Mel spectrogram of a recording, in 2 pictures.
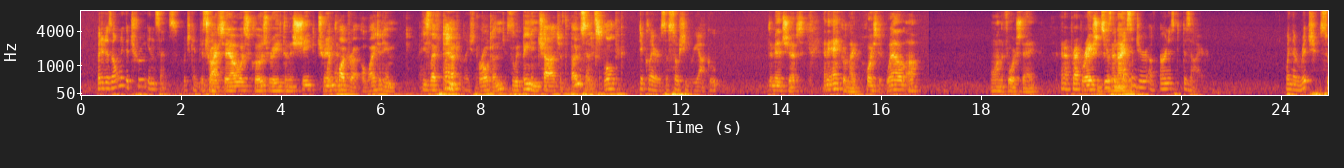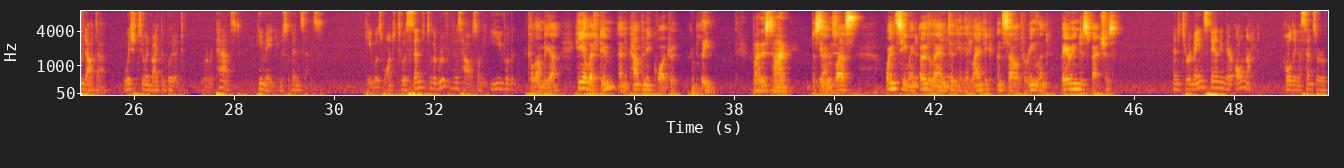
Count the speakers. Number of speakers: three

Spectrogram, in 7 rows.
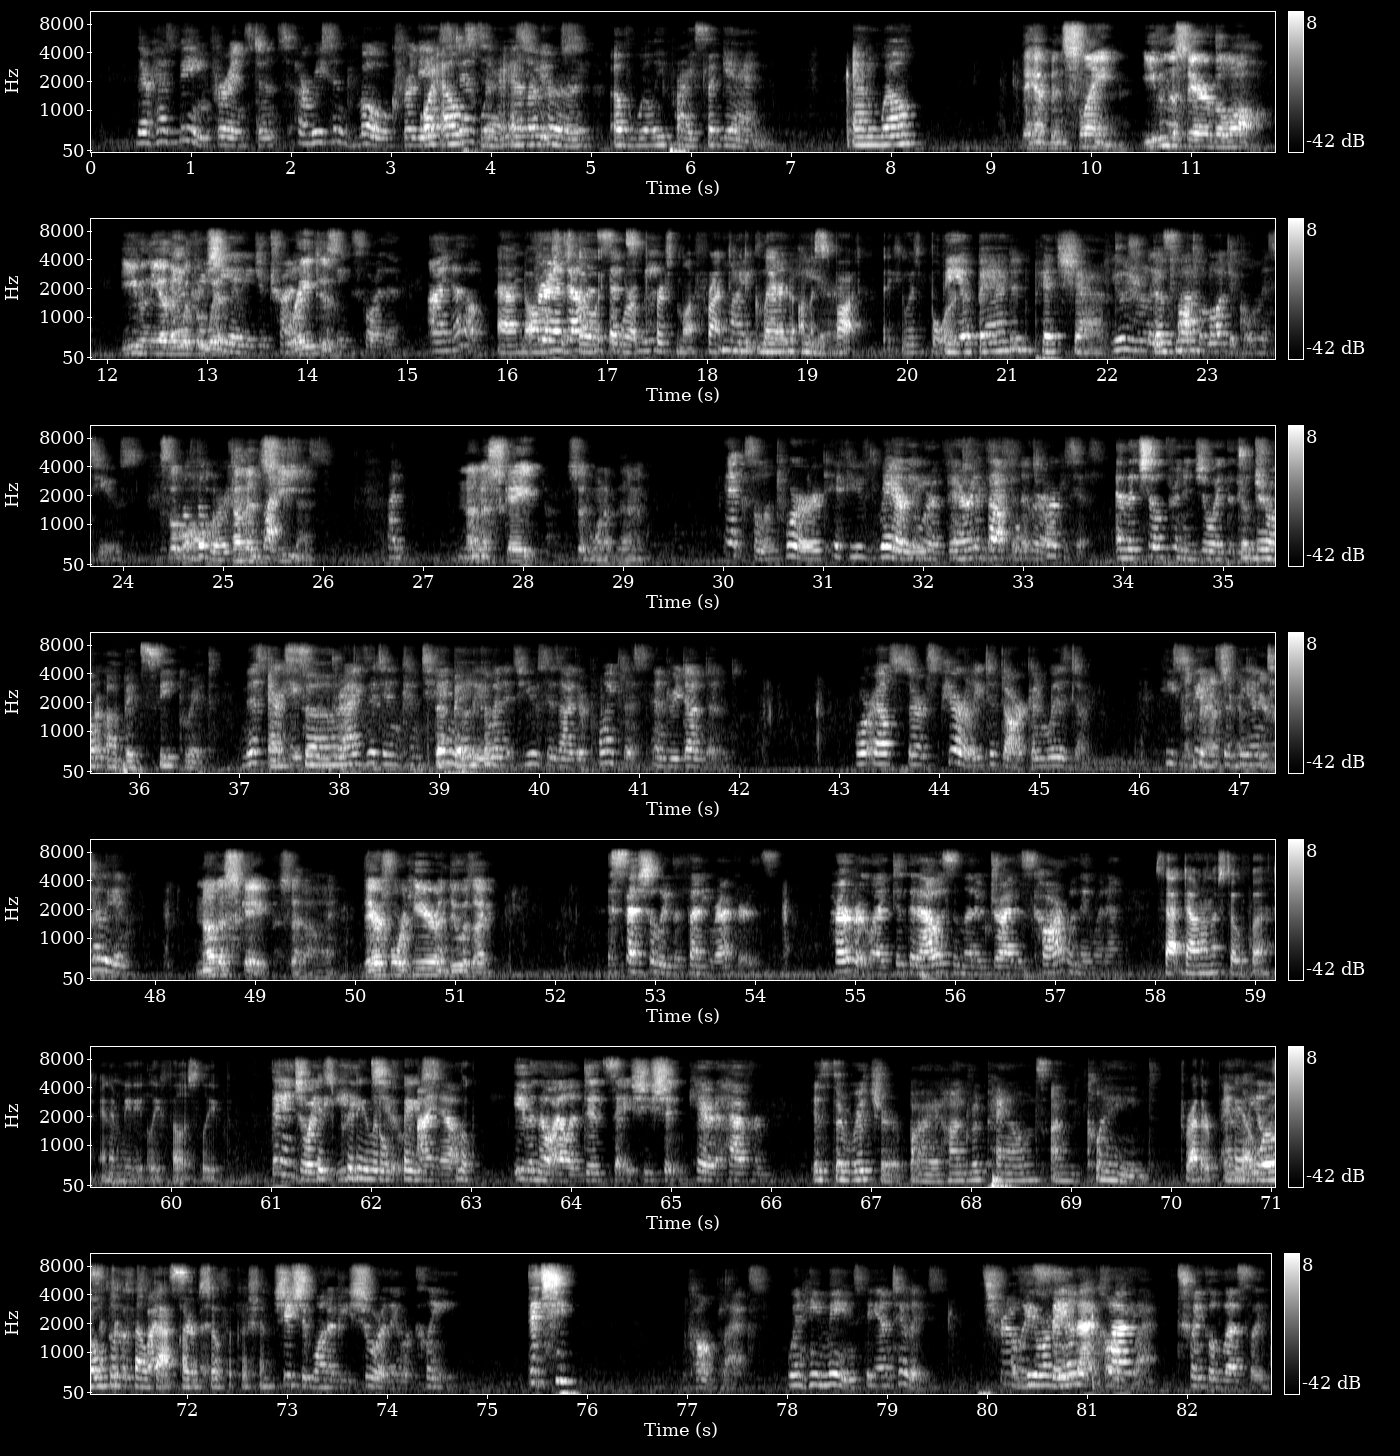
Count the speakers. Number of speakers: five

